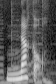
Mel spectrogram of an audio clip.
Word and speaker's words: knuckle: First word, knuckle. Okay. K N at the start, so the K is silent.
